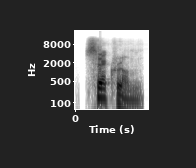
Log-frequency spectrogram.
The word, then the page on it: sickroom: American English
